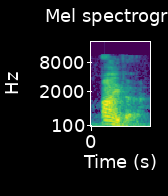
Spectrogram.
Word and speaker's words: either: which should know better, the common words either and neither pronounced in an American way with a long E1 sound so as to rhyme with breather, but this is best avoided.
